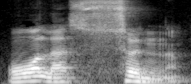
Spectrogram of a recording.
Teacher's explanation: the S is not a voiced S, so meaning without this vibration. Not Z, but S.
